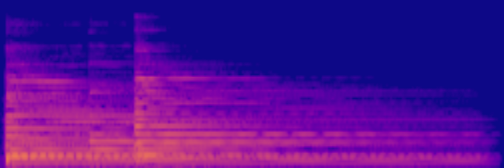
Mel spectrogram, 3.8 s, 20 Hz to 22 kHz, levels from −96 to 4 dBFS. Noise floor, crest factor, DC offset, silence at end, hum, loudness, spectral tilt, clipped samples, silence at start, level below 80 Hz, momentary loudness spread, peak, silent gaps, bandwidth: -63 dBFS; 20 dB; under 0.1%; 0.2 s; none; -41 LUFS; -6 dB/octave; under 0.1%; 0.05 s; -74 dBFS; 22 LU; -22 dBFS; none; 16 kHz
